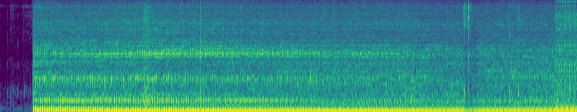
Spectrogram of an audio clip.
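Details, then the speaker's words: Ford Focus RS with MBRP exhaust, warm idle recorded under the car on jack stands near the mid-pipe: light metallic rattle over exhaust drone, only once warm; pipe suspected barely touching a heat shield. "the part where I recorded the mid-pipe it sounds like it's just barely touching a heat shield and there's rattling"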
